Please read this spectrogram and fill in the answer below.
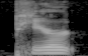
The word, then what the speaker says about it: Peart: It's like Neil Peart or Pert, depending on how you say it.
